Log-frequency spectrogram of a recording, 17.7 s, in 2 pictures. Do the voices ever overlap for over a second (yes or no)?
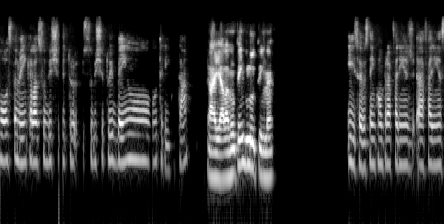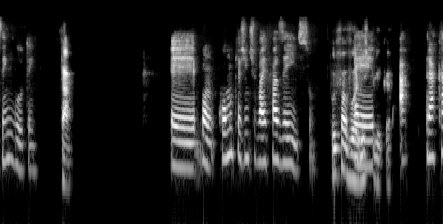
no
